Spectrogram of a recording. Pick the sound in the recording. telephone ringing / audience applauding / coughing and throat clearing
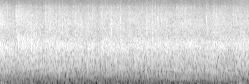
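audience applauding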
